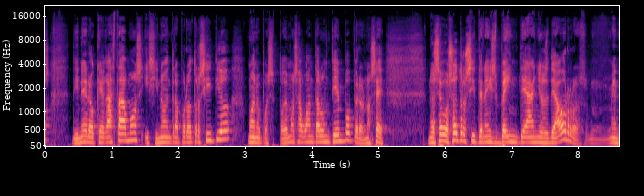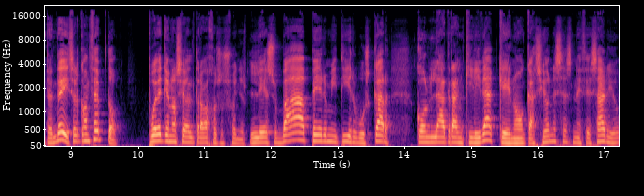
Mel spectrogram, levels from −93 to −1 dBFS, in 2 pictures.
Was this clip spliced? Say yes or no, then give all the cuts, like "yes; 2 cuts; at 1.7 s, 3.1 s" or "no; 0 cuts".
yes; 2 cuts; at 10.1 s, 11.6 s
